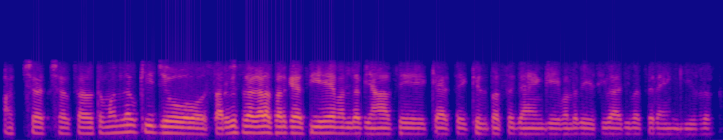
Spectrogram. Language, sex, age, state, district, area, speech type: Urdu, male, 18-30, Delhi, South Delhi, urban, conversation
